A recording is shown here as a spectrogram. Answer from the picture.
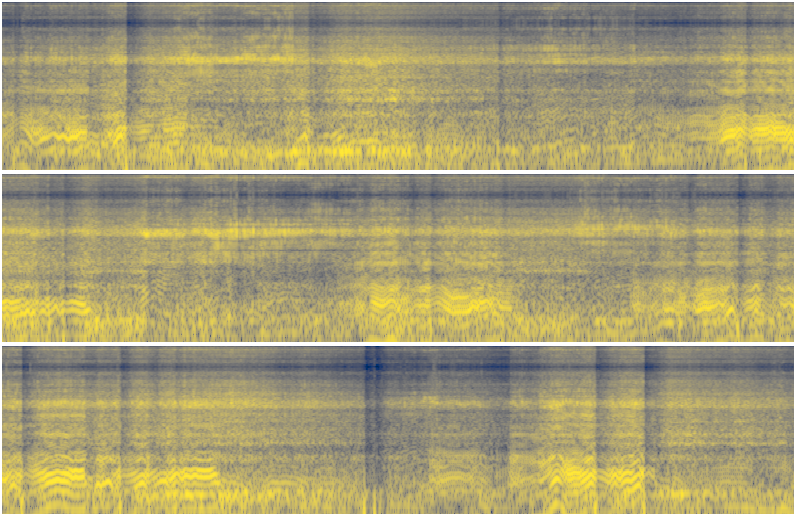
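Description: Motocross bike engine under race load, revving up hard and backing off again and again as the rider accelerates down straights and shuts off for corners. Heard close up from the rider's helmet camera, with wind and track noise beneath.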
